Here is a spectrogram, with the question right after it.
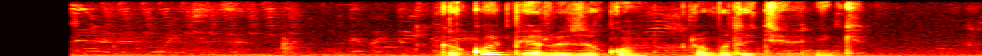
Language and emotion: Russian, neutral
